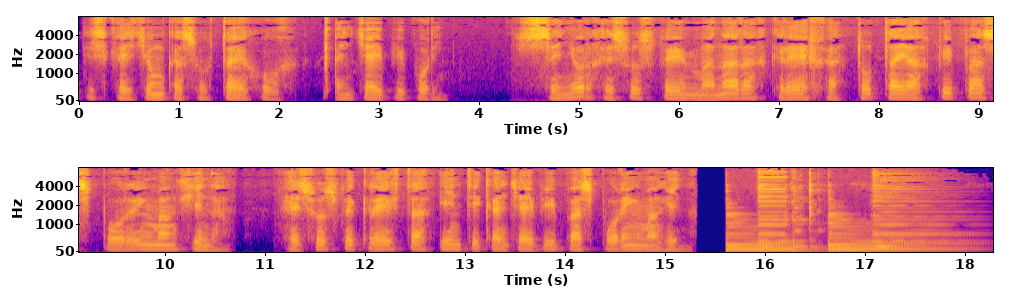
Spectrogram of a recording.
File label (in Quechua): good news quechua norte de bolivia apolo; quechua bible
